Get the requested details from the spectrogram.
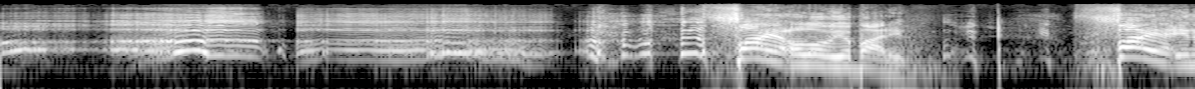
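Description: A young woman cries out and wails emotionally into a microphone, close by.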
